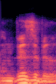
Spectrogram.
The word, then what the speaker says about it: invisible: Yes, invisible. S هون تلفظ like Z. Invisible.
